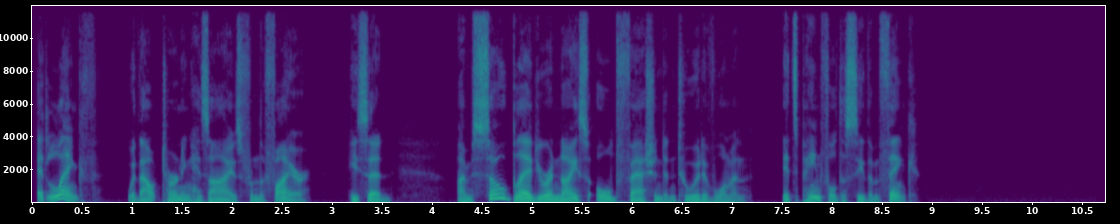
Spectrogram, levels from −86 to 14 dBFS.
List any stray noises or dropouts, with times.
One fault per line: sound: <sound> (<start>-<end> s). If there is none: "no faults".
no faults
